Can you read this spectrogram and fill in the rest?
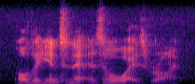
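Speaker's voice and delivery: ordinary talk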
